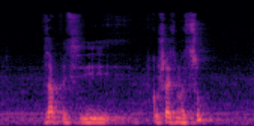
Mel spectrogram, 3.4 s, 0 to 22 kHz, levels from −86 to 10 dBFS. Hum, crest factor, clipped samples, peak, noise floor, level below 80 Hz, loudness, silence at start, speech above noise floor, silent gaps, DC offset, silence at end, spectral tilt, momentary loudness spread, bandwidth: none; 18 dB; under 0.1%; -10 dBFS; -46 dBFS; -66 dBFS; -27 LUFS; 0 s; 21 dB; none; under 0.1%; 0 s; -7 dB/octave; 22 LU; 14.5 kHz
